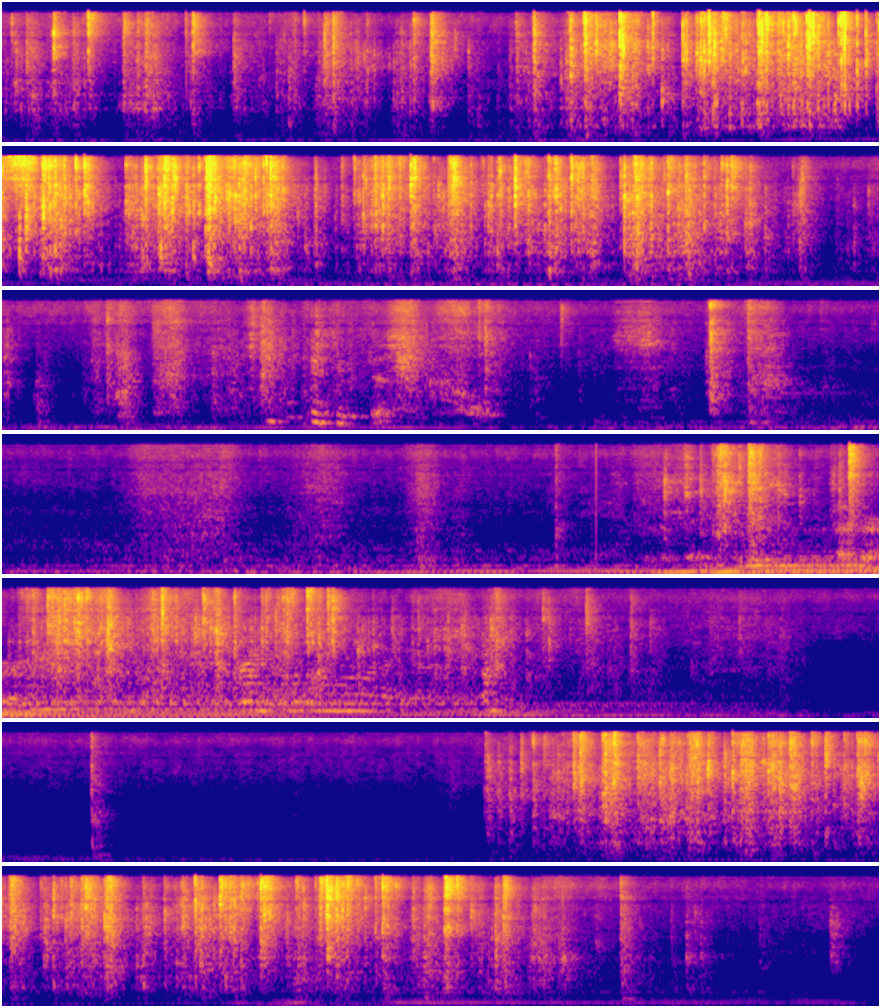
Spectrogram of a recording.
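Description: A plastic bag of shredded cheese crinkling and rustling as it is handled and the cheese is sprinkled out, dense for the first several seconds and again near the end. In between, a louder low-pitched sound swells and fades.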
